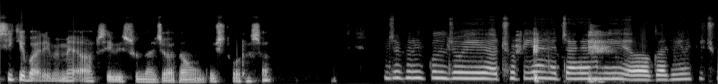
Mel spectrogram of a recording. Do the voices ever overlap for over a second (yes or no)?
no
